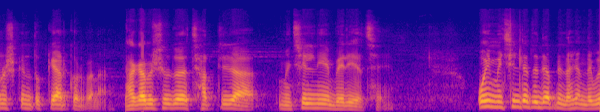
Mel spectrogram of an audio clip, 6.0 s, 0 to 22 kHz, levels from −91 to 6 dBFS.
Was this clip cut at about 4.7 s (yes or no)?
no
